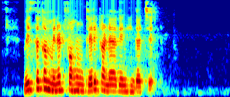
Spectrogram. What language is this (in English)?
Divehi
